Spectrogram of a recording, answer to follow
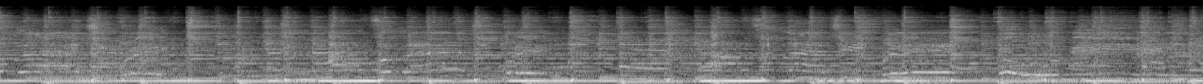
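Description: Live band playing amplified country-style gospel music: electric and acoustic guitars over a steady bass line and drum kit.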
